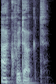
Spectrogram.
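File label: "aqueduct", British English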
